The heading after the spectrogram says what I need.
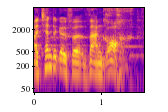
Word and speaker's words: Van Gogh: tend to go for Van Gogh like that so it's a very guttural throaty sound. How do you do it? Van Gogh Do you keep it simple?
